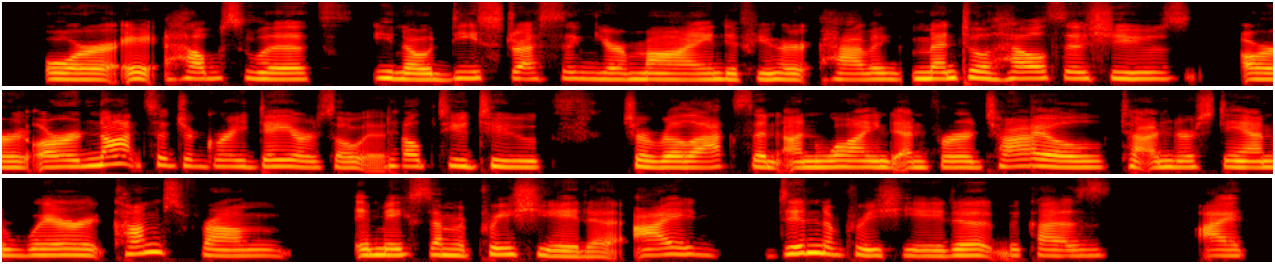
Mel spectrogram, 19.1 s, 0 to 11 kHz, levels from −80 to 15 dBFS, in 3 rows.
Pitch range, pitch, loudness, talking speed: 190-220 Hz, 200 Hz, -24 LUFS, 170 wpm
